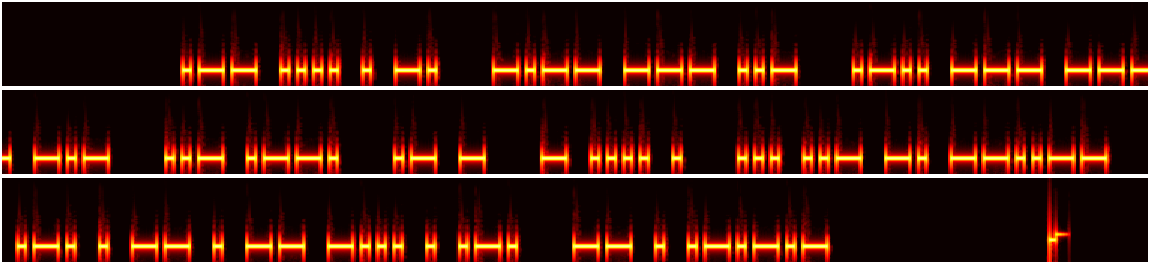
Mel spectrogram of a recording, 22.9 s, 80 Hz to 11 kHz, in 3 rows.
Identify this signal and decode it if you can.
Morse code, heard as a keyed tone, about 22 wpm, 700 Hz. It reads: WHEN YOU LOOK UP AT THE SUN, REMEMBER ME.
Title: Sentences from Top 1000 Words - Review Part 1 - 22wpm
